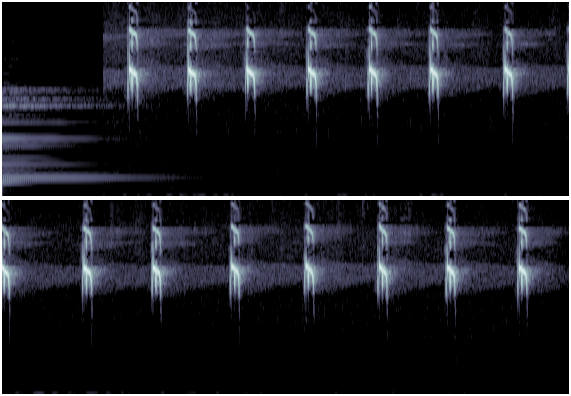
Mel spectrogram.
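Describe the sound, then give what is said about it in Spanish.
A broad-billed tody, a small bird of the Dominican Republic, calls in a steady series of about fourteen short, sharp, high notes, evenly spaced roughly every half second, clear with no other sounds around them. “Sí, es el sonido de un pajarito que vive en la República Dominicana y se llama el barrancolí.”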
